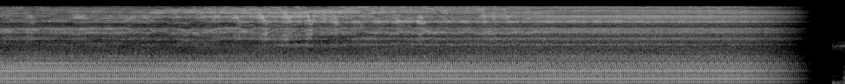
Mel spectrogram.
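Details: Steady, loud mechanical hum and buzz of a home nebulizer compressor that stops abruptly, delivering diluted 3% food-grade hydrogen peroxide in sterile saline, inhaled through the nose for sinus cleansing over about seven to eight minutes.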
